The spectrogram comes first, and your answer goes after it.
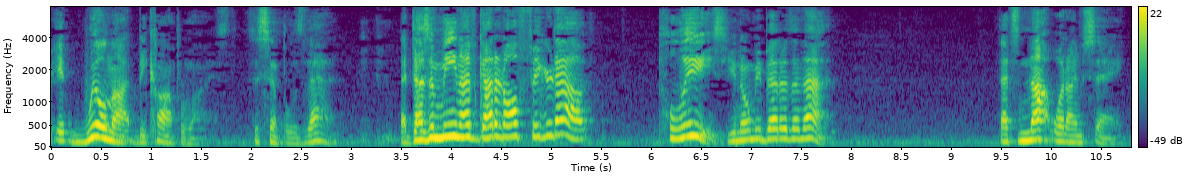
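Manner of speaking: ordinary talk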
